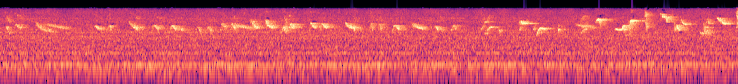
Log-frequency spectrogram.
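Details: Mountain white-eye (pleci), a national contest winner, giving a long gacor ropel-style stream of quick, high chirps and short slurred whistles, dense and restless throughout, with a continuous low hum underneath.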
